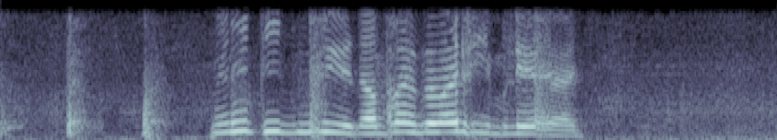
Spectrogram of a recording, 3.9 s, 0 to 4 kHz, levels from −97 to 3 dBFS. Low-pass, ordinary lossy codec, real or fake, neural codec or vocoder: 3.6 kHz; none; fake; codec, 16 kHz in and 24 kHz out, 0.6 kbps, FireRedTTS-2 codec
